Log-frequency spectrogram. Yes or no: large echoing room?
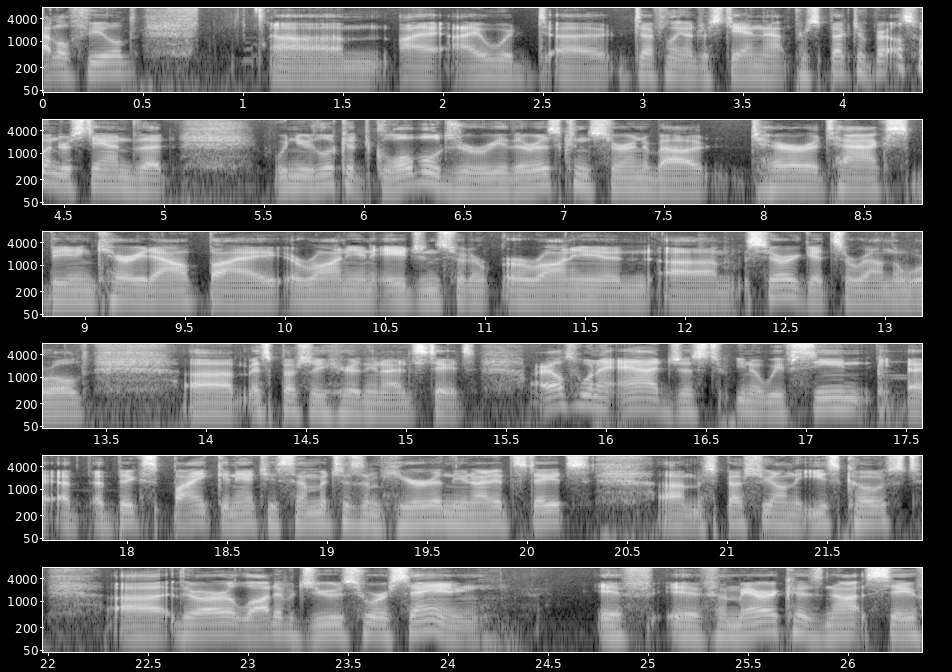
no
